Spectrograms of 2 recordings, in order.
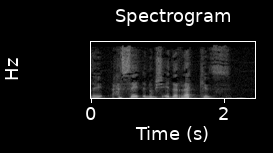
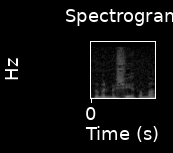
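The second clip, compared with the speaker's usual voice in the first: ordinary talk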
